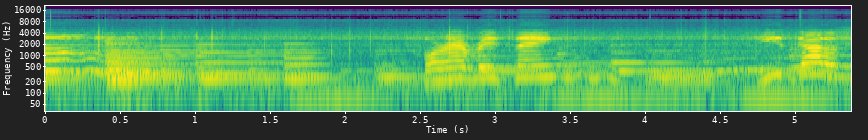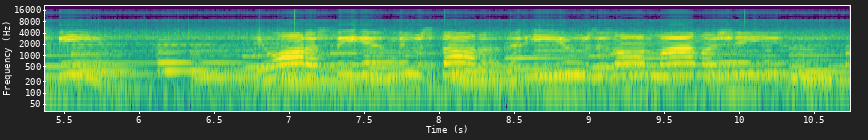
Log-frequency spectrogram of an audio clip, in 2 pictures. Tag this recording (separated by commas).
Music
